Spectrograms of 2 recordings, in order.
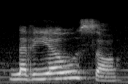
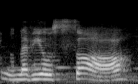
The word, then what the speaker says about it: Leviosa: someone's eye out besides you're saying it wrong it's leviosa not leviosa you do it then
